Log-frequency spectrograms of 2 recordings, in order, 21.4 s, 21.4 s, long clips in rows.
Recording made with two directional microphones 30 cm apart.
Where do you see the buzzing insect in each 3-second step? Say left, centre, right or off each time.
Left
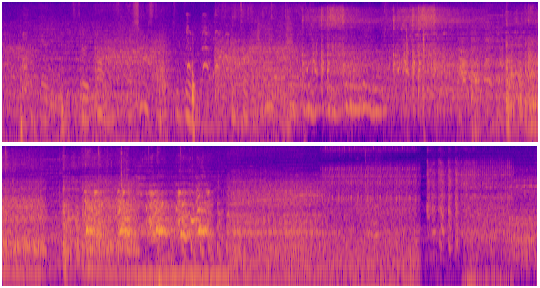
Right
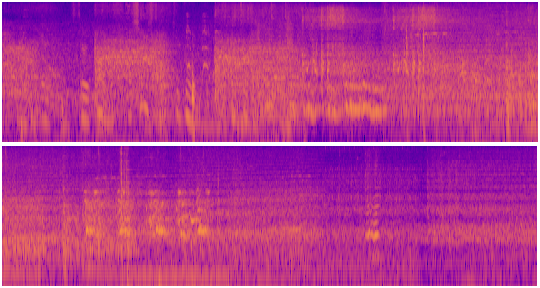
left, centre, right, right, right, right, right.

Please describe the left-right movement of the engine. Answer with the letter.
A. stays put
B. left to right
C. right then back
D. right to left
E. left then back
D.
